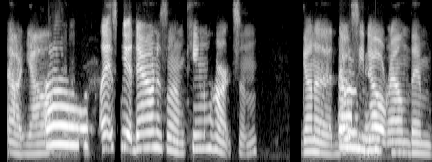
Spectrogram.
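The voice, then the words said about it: Put-on cowboy Southern accent. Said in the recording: “I only do like cowboy-esque accents ... My Little Pony Southern accents”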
